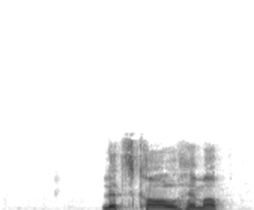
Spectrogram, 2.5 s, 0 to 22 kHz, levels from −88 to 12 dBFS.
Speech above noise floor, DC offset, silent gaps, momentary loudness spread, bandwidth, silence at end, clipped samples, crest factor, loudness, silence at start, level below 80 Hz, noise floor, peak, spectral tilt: 63 dB; under 0.1%; none; 7 LU; 7.8 kHz; 0.35 s; under 0.1%; 18 dB; -17 LUFS; 1.05 s; -58 dBFS; -79 dBFS; -2 dBFS; -6 dB/octave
